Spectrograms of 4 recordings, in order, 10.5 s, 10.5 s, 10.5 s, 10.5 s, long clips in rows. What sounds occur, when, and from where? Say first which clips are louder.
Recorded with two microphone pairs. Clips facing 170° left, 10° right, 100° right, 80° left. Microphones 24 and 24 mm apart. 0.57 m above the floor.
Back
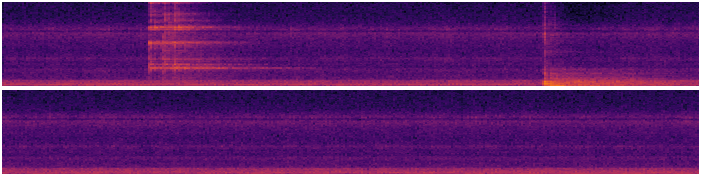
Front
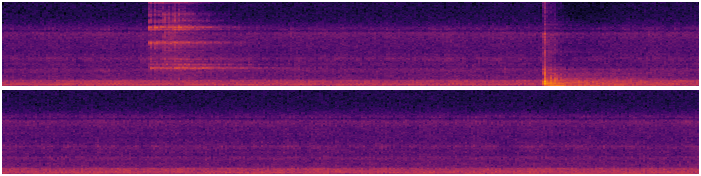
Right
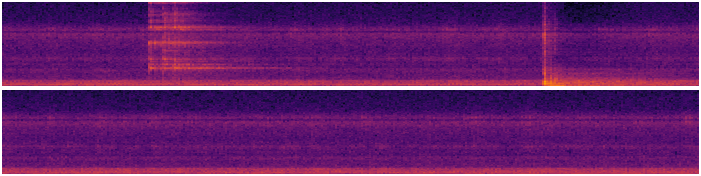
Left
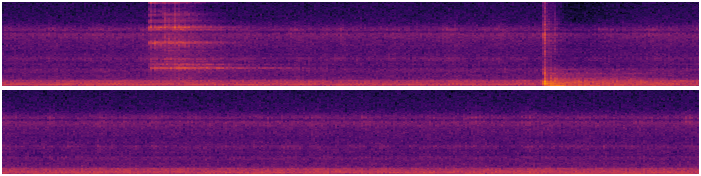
1.1 s a clink: back 2 dB, right 2 dB; 135° right, 2.5 m
4.0 s knocking: front 6 dB, right 1 dB; 20° right, 0.6 m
